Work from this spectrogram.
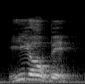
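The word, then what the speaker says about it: איוב: Dans la langue originale, il se prononce Yobé.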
